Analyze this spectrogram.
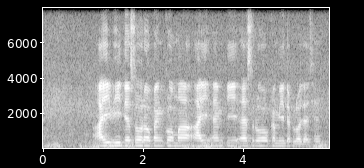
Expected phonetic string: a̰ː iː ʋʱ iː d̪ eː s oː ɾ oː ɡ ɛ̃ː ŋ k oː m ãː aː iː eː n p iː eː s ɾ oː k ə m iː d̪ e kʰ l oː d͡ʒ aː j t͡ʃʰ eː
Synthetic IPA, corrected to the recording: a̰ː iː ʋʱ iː d̪ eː s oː ɾ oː b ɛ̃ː ŋ k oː m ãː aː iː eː m p iː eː s ɾ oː k ə m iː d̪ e kʰ l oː d͡ʒ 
